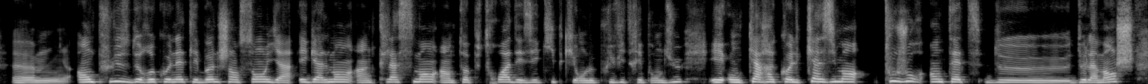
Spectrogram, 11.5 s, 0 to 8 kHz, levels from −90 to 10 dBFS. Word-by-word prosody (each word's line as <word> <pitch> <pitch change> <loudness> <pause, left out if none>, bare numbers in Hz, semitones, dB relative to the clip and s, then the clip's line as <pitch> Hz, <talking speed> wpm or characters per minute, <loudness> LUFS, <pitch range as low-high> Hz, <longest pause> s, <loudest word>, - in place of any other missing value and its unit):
hem, 165 -2 -2 0.2
en 225 +1 +4
plus 260 +1 +1
de 230 +2 +1
reconnaître 230 0 +1
les 220 - +1
bonnes 230 +3 +3
chansons, 235 +1 -1
il 230 - +1
y 210 - +2
a 180 -2 -1
également 225 -1 +1
un 195 0 -3
classement. 235 +2 -1
Un 195 - -1
top 205 +3 -4
3 225 0 0
des 200 -2 -2
équipes 200 +2 -9
qui - - -5
ont 175 - -2
le 175 0 0
plus 180 +4 -8
vite 200 -1 -8
répondu 195 +3 -4 0.3
et 210 -1 +5
on 215 -1 +5
caracole 230 +1 +2
quasiment 250 -1 +2 0.2
toujours 285 -4 +2
en 245 0 +1
tête 230 -1 -2
de 180 -4 -1
de 215 +7 0
la 195 -1 +2
manche, 235 +6 +2
220 Hz, 190 wpm, -20 LUFS, 195-235 Hz, 0.3 s, et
